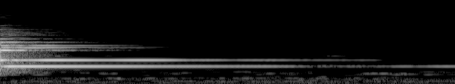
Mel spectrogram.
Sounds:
Music, Gong, Percussion, Musical instrument

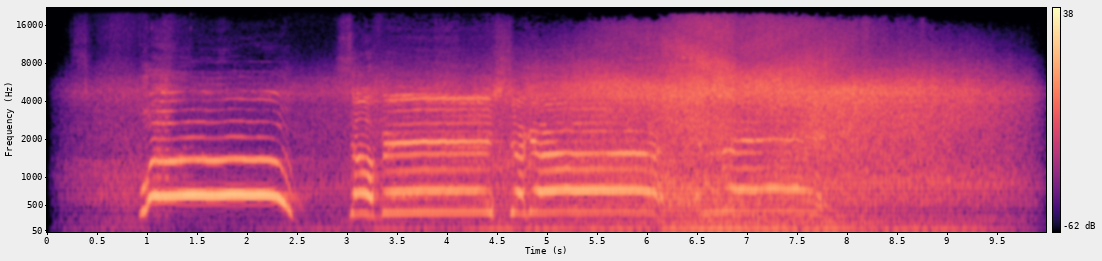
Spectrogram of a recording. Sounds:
Human voice, Shout, Yell

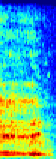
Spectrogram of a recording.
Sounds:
Human voice, Shout

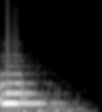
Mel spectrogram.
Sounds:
Music, Brass instrument, Musical instrument

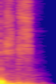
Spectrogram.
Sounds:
home sounds, Writing

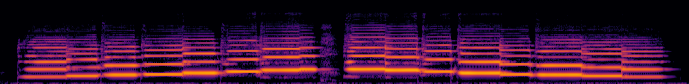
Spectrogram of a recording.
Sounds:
Musical instrument, Music, Wind instrument

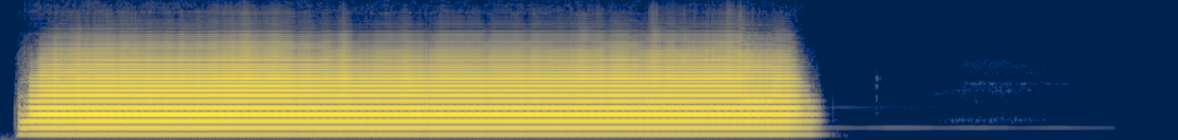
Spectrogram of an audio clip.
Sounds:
Musical instrument, Brass instrument, Music

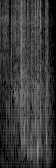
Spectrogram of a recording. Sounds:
Skateboard, Vehicle

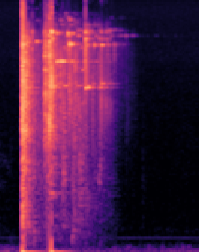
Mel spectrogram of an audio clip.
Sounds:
Shatter, Glass

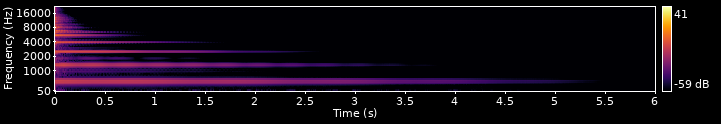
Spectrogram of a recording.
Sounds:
Glass

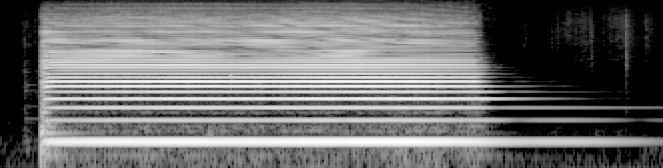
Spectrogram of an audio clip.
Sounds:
Musical instrument, Bowed string instrument, Music

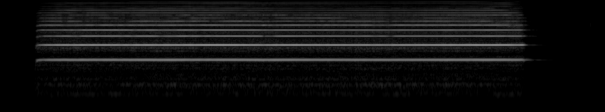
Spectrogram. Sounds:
Music, Bowed string instrument, Musical instrument

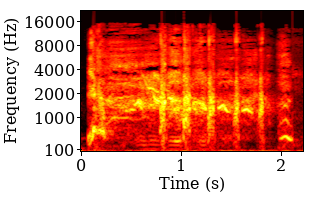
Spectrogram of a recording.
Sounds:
Human voice, Laughter

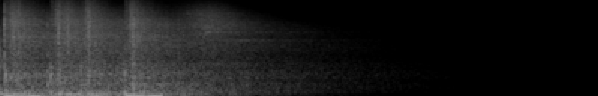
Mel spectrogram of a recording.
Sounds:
Explosion, Fireworks

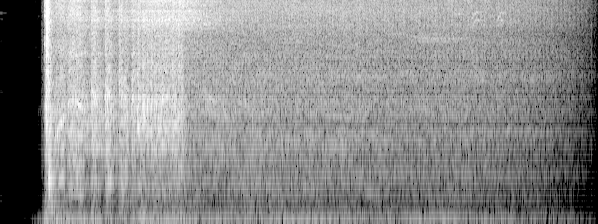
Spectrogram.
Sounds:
Vehicle, Car, Engine, Motor vehicle (road)

